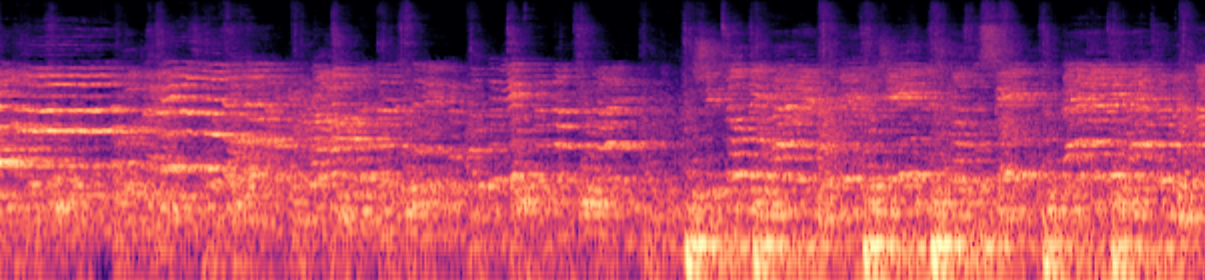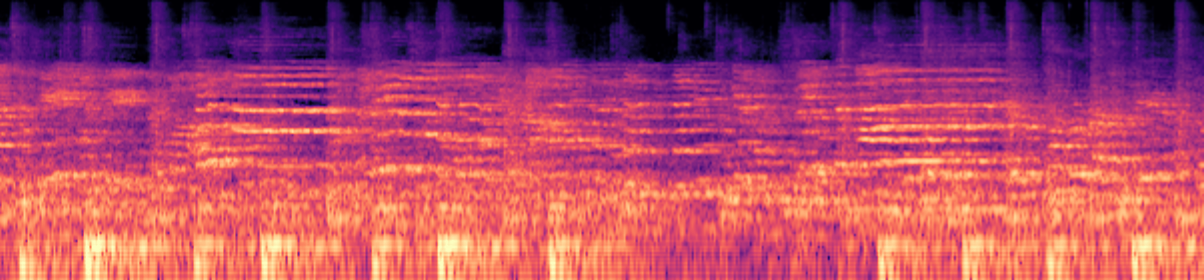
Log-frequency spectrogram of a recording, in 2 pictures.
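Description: Mixed a cappella vocal ensemble singing in close harmony, male and female voices together; about seven seconds in, a low, rhythmic beat comes in under the voices.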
